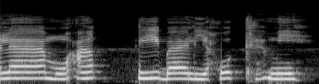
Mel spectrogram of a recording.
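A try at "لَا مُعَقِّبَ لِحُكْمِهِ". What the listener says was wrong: Tekan lagi dikit ainnya. Kurang duduk, kurang belum utuh nyawa ainnya. Mu'aqqiba ya. Mu'a. Nah, jadi ainnya itu masih agak kaku. Mu'a. Lebih semut lagi. Mu'aqqiba.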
